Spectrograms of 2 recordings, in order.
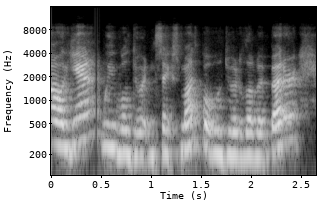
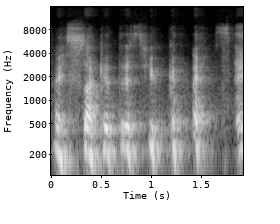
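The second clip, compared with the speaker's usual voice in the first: laughing; slower than usual. Real, not acted. Laughing at own failed accents.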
